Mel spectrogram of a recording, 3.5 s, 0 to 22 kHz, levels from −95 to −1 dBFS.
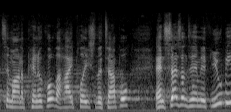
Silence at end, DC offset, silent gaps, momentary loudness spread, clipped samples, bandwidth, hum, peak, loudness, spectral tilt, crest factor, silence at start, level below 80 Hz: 0 s; under 0.1%; none; 6 LU; under 0.1%; 13 kHz; none; -14 dBFS; -31 LUFS; -5 dB/octave; 18 dB; 0 s; -64 dBFS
